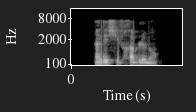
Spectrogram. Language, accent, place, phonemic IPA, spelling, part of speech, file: French, France, Lyon, /ɛ̃.de.ʃi.fʁa.blə.mɑ̃/, indéchiffrablement, adverb, LL-Q150 (fra)-indéchiffrablement.wav
- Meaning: indecipherably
